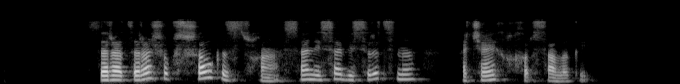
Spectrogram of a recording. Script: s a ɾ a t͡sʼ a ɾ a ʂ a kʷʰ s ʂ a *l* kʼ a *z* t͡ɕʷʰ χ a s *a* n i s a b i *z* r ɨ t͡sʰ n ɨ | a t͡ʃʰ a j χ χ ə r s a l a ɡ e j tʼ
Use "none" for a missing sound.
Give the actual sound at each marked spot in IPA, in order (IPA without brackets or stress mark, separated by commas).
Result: l, z, a, s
